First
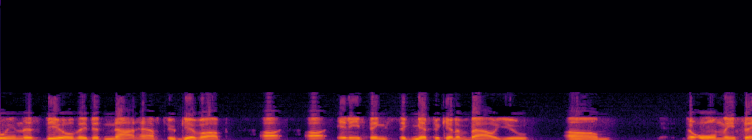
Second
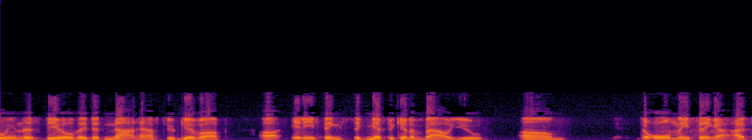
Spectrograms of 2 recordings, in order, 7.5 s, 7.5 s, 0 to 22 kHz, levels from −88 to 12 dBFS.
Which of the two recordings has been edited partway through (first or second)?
first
